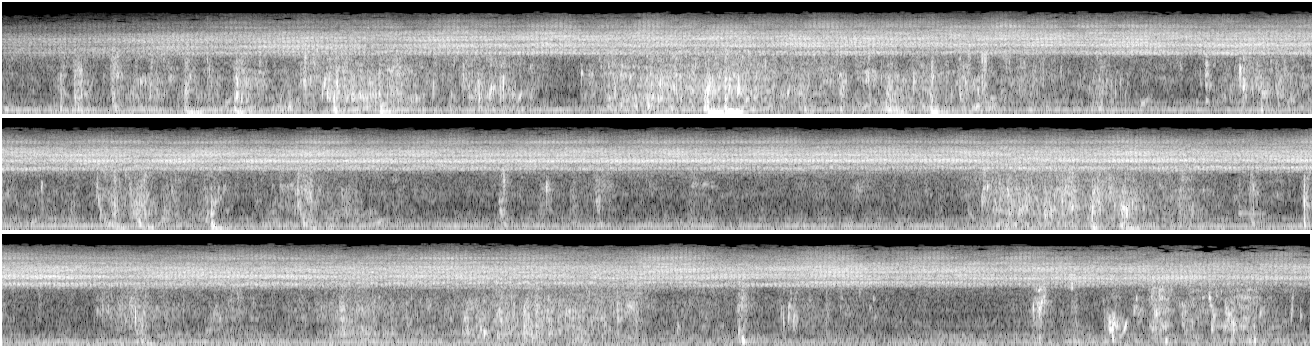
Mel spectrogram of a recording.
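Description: A steady high-pitched chorus of insects, with irregular splashing and lapping of water from a Boston terrier paddling through a pool. One sharp knock about three and a half seconds in.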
